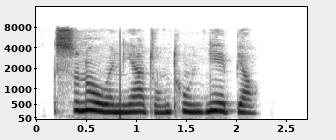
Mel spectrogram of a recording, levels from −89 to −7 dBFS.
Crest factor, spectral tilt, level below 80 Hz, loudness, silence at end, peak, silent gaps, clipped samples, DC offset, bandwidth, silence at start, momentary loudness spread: 12 dB; -4 dB/octave; -54 dBFS; -17 LUFS; 0.55 s; -4 dBFS; none; under 0.1%; under 0.1%; 8.2 kHz; 0.2 s; 10 LU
